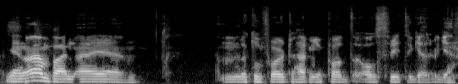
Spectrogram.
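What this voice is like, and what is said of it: Strained, failing voice. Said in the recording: “My voice just like went now, so I'll just drink some water”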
